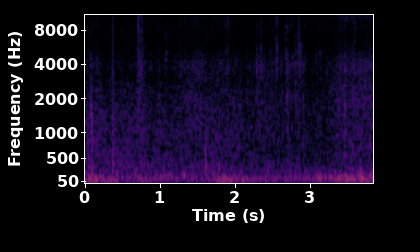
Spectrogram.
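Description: Leafy plants rustle as someone pushes through them.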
